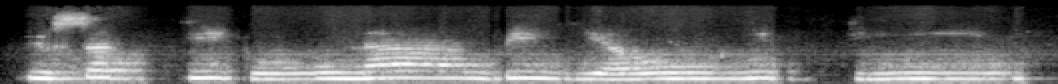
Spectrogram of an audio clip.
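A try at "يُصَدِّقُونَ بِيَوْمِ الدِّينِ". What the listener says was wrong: So again, there's to be a bit more emphasis on the dal with the shadda. So yusaddiquna.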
